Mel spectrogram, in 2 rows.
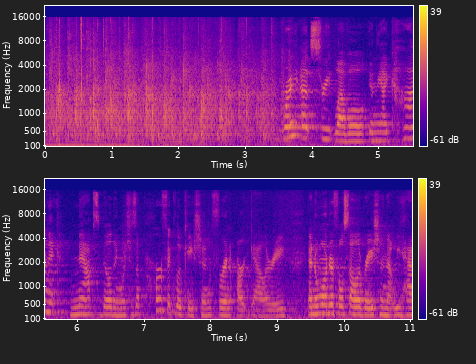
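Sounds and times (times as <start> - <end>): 
audience applause: 0.0 - 3.6
speech: 3.6 - 11.0.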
